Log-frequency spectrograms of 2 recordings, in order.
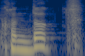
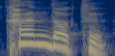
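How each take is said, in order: First: The stress is on the second syllable. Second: The stress is on the first syllable. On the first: It is a verb meaning to lead or behave. "동사일 때는 conduct 뒤에 있는데" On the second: It is a noun meaning behavior. "명사일 때는 동, 액센트가 앞에 있다고"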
